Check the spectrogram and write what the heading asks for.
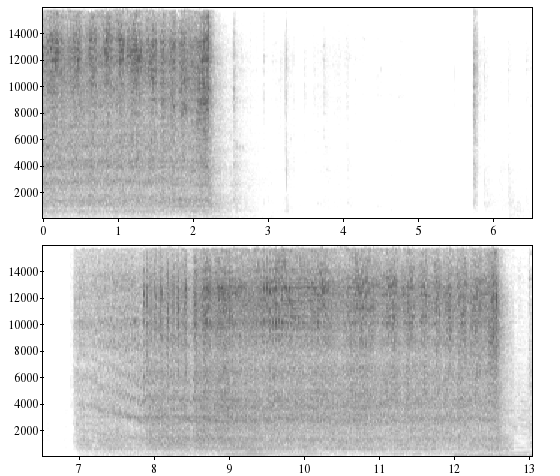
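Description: DeWalt cordless driver running screws into a steel garage door panel: a run of about two seconds, a pause of several seconds, then a longer run of about five seconds.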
